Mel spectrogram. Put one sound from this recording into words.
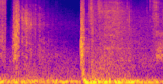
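A tank gun fires with a heavy boom.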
